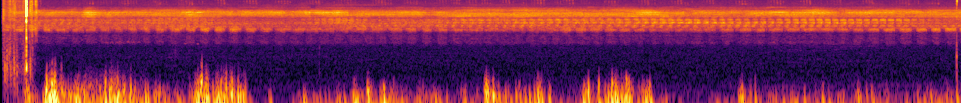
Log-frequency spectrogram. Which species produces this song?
Cicada orni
